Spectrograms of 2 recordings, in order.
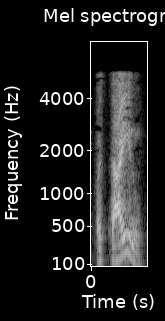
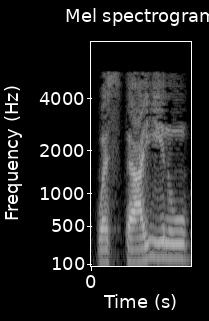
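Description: First: The s sound is almost lost. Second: The s sound flows for a natural length. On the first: The speaker calls it wrong. "تضيع مني خالص ما تنفعش" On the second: The speaker calls it right. "ايوه هو ده زمانها الطبيعي"

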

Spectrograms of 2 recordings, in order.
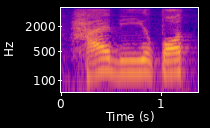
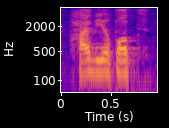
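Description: First: The word is said slowly. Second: The word is said quickly. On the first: "أولها تاني بالبطيء" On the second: "طب بسرعة بقى"

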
